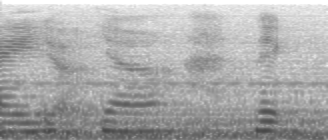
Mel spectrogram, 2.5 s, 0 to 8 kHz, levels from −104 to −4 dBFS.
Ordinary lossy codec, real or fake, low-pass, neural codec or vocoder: none; real; 7.2 kHz; none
